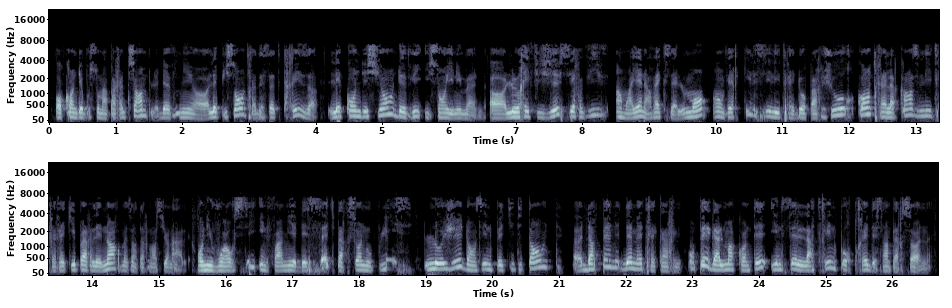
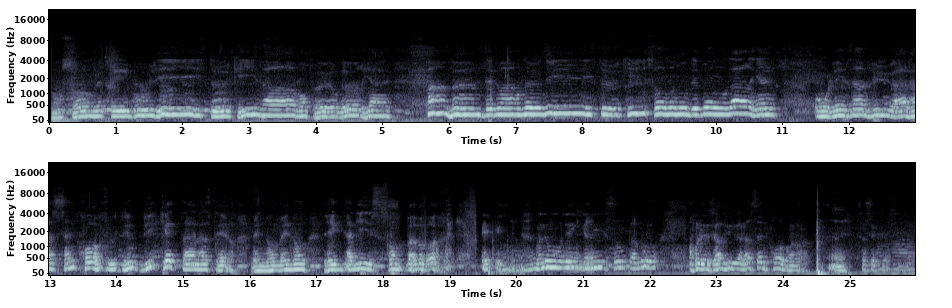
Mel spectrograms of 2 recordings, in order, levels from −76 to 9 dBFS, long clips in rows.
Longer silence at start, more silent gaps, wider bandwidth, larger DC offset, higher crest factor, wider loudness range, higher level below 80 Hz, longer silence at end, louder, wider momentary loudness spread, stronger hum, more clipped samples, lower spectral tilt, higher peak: about the same, 0.1 s vs 0 s; neither; first, 7.6 kHz vs 6.4 kHz; neither; about the same, 18 dB vs 14 dB; about the same, 2 LU vs 4 LU; second, -52 dBFS vs -34 dBFS; first, 0.15 s vs 0 s; second, -19 LUFS vs -15 LUFS; about the same, 10 LU vs 10 LU; neither; neither; second, -7 dB/octave vs -11 dB/octave; about the same, 0 dBFS vs 0 dBFS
